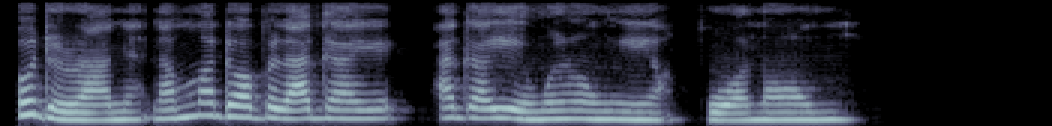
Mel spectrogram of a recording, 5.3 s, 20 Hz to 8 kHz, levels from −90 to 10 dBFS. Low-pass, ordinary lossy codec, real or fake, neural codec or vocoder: 7.2 kHz; none; fake; codec, 16 kHz, 2 kbps, FunCodec, trained on Chinese and English, 25 frames a second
